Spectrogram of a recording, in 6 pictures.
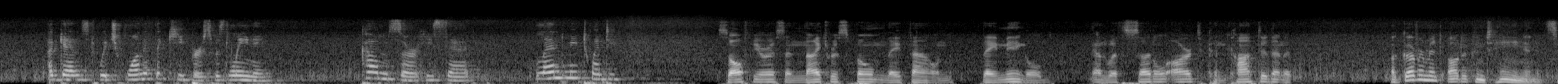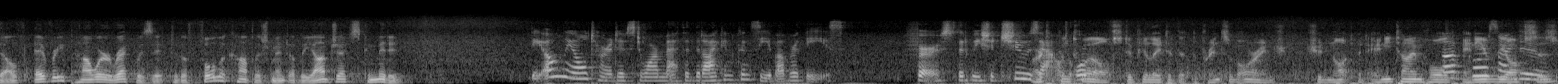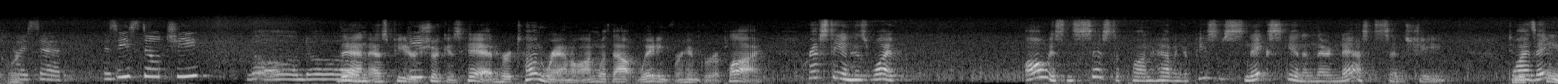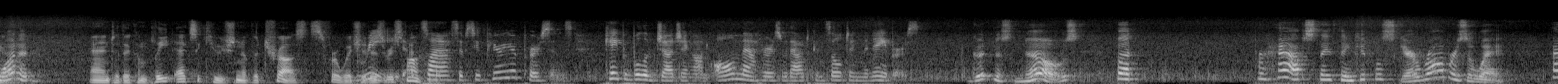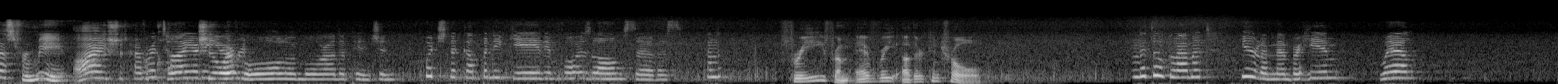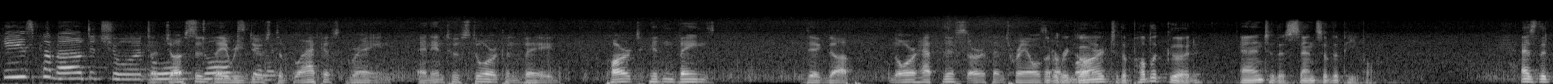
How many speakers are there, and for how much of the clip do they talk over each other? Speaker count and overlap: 7, about 9%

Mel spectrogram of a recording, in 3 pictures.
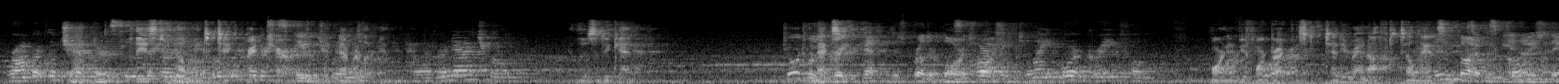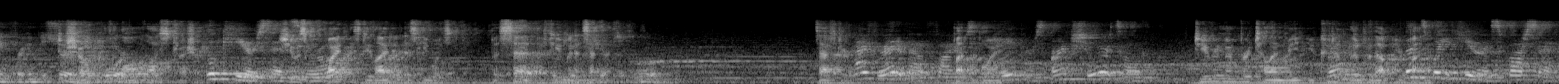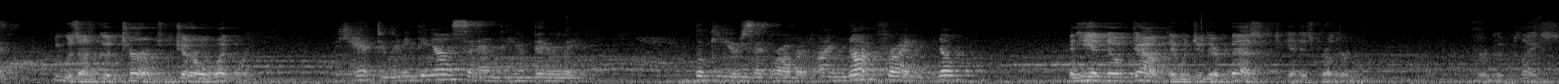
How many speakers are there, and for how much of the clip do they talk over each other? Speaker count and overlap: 3, about 27%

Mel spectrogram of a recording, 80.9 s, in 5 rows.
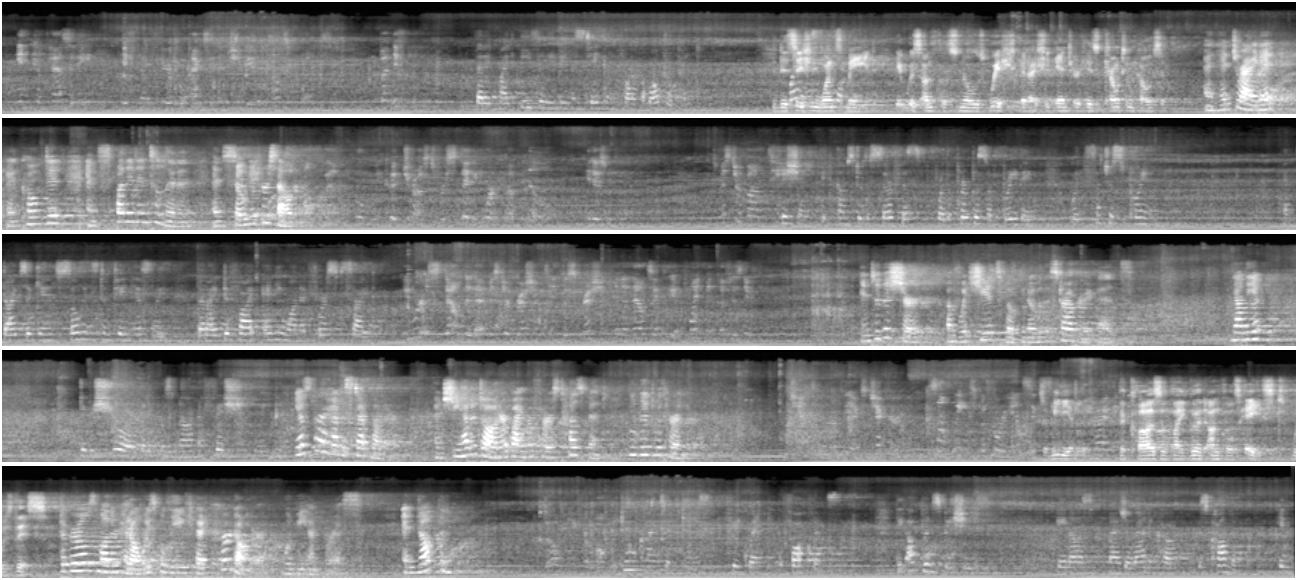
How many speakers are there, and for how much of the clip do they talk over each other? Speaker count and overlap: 4, about 7%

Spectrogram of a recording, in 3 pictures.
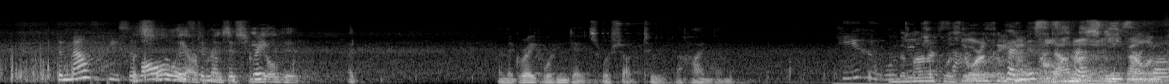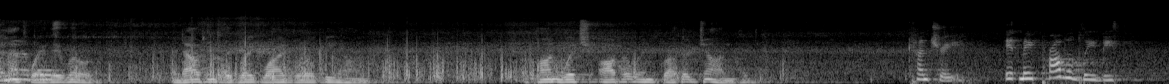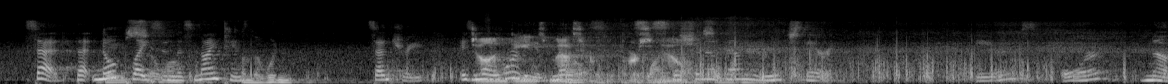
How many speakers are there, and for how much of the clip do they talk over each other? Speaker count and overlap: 7, about 28%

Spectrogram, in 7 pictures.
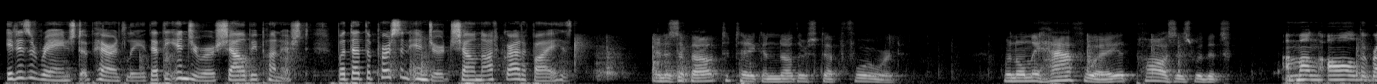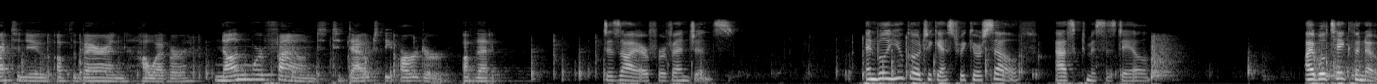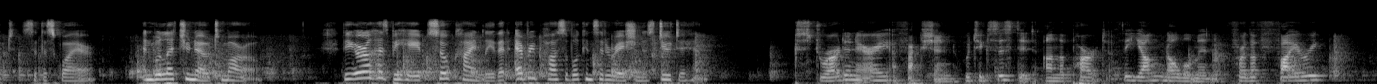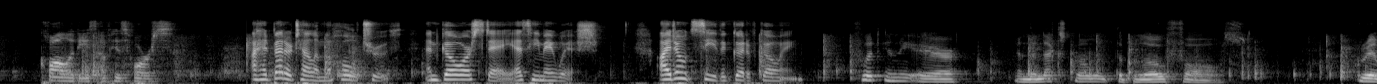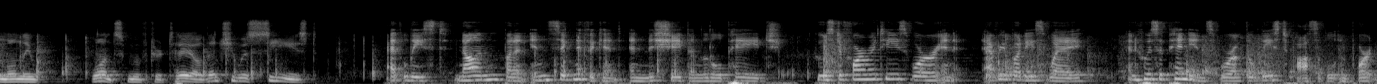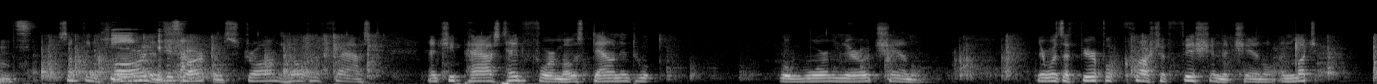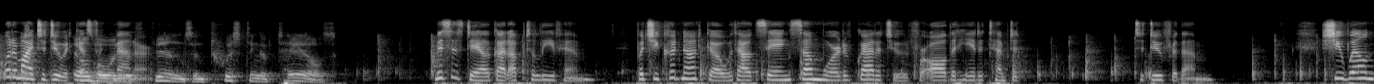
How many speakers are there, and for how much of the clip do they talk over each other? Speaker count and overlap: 3, about 2%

